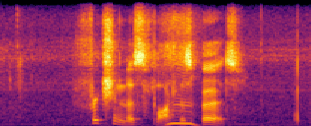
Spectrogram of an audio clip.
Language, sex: English, male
